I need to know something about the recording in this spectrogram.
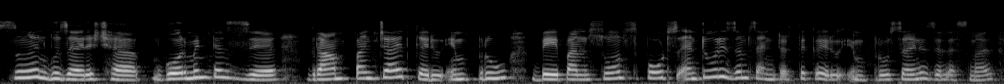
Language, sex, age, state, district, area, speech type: Kashmiri, female, 18-30, Jammu and Kashmir, Budgam, urban, spontaneous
